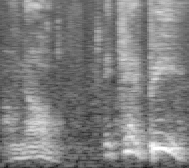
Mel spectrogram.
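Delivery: usual speaking voice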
